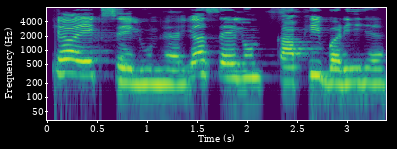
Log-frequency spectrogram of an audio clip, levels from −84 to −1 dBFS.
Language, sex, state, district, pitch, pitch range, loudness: Hindi, female, Bihar, Jamui, 255 Hz, 205-295 Hz, -15 LUFS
